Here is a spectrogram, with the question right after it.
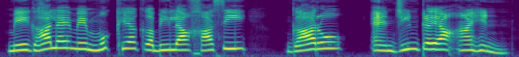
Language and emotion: Sindhi, neutral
